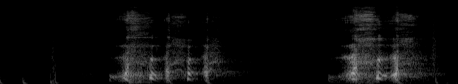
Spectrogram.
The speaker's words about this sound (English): I have to cough.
